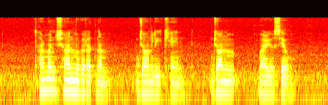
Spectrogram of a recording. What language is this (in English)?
English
